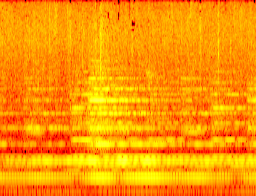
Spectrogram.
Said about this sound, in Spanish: El sonido de las campanas era un eco lúgubre que se extendía por el pueblo, arrastrándose entre las casas y despertando a los vecinos.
